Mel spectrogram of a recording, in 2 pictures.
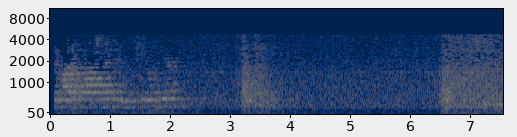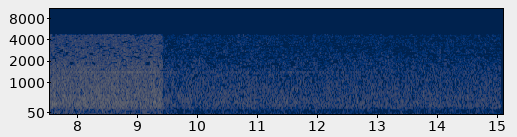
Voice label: museum noise girls voice very clear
